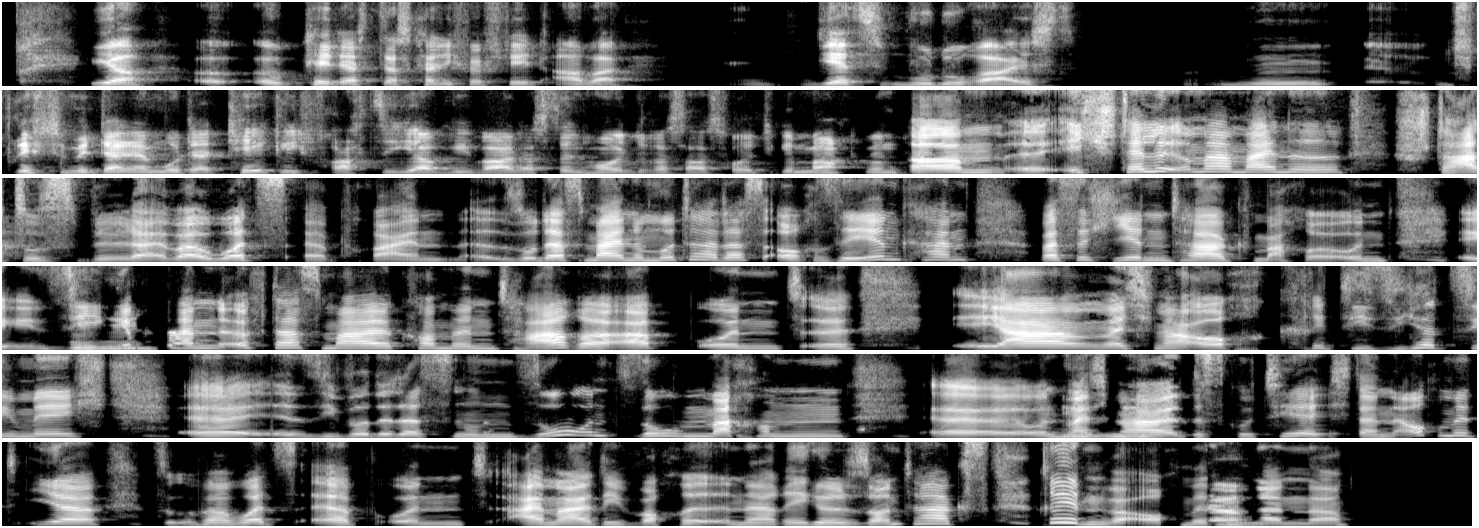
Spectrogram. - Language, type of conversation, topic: German, unstructured, Wie gehst du damit um, wenn deine Familie deine Entscheidungen nicht akzeptiert?
- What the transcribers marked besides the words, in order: static; other background noise; distorted speech; unintelligible speech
